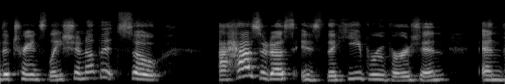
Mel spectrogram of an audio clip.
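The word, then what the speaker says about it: Ahasuerus: So the pronunciation that comes to us through the Hebrew is a hazardous almost like you're saying it's hazardous.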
